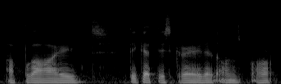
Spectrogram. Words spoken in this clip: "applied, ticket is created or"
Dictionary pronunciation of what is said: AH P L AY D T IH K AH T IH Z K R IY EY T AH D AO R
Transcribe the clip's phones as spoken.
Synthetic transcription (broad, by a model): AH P L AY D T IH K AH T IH S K R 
